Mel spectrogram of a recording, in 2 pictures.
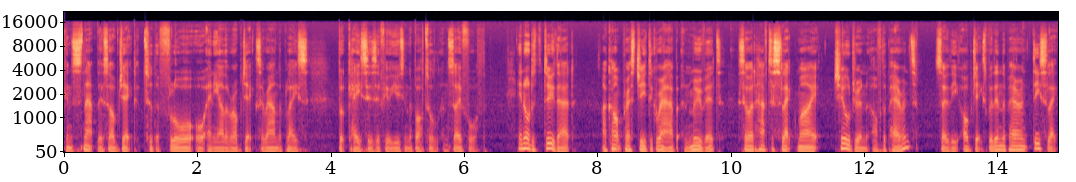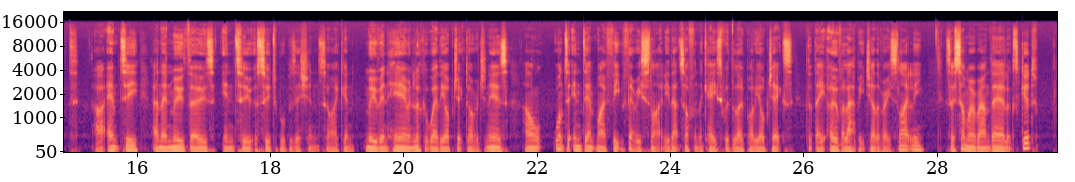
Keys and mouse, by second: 6.6 Tab, 6.6 g, 9.9 click, 13.7 ctrl+drag, 15.8 g, 18.1 click, 19.0-19.4 shift+middle drag, 19.9 g, 20.7 click.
